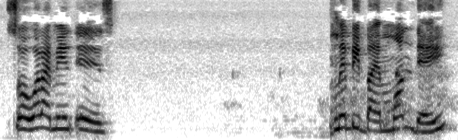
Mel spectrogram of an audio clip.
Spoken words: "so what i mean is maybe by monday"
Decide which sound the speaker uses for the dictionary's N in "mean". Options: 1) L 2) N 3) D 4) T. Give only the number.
2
